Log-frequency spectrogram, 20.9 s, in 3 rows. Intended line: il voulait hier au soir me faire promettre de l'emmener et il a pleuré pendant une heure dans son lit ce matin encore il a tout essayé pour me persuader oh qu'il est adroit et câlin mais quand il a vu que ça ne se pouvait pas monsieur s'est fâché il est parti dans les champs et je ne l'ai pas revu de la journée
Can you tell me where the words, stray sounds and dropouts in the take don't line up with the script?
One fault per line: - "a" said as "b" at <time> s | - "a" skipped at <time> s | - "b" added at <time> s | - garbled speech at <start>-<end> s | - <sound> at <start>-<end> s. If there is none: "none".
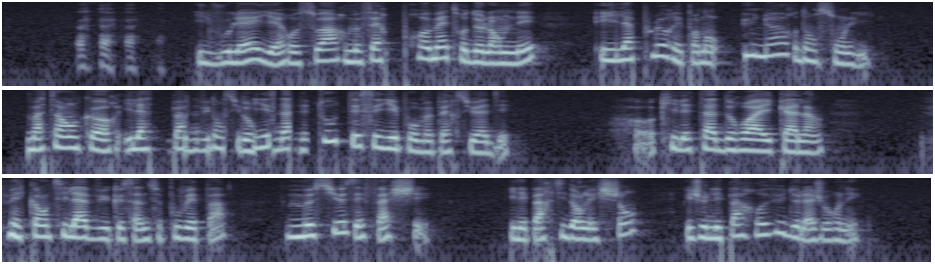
- laugh at 0.5-1.2 s
- "ce" skipped at 6.5 s
- garbled speech at 8.2-9.3 s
